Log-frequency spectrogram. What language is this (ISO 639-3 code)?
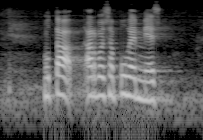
fin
